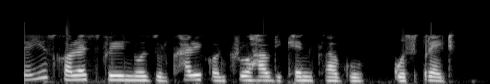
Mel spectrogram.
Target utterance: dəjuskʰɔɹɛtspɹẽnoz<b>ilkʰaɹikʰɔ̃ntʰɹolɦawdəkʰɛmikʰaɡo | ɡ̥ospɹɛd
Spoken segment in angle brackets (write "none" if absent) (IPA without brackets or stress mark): w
